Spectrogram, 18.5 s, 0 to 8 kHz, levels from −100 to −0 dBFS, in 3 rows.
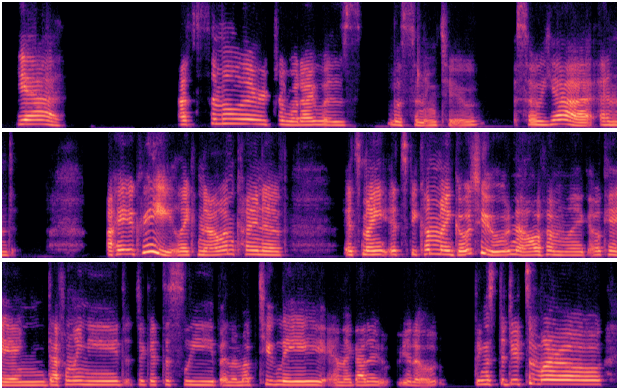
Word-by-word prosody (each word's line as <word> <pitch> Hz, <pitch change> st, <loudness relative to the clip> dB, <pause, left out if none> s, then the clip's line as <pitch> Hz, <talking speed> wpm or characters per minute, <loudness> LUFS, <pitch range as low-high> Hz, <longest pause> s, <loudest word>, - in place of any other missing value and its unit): Yeah. 265 Hz, -6 st, +2 dB, 1.1 s
That's 245 Hz, +1 st, -1 dB
similar 290 Hz, -3 st, +1 dB
to 250 Hz, -, -4 dB
what 220 Hz, -1 st, -3 dB
I 225 Hz, +1 st, +2 dB
was 210 Hz, -2 st, -5 dB, 0.3 s
listening 195 Hz, -, -5 dB
to. 105 Hz, +2 st, -8 dB, 0.4 s
So, -, -, -4 dB
yeah. 230 Hz, -4 st, +3 dB
And, 215 Hz, -2 st, -4 dB, 0.9 s
I 265 Hz, -, +4 dB
agree, 280 Hz, -, +5 dB
like, 220 Hz, +1 st, -1 dB
now 225 Hz, -1 st, +2 dB
I'm 265 Hz, +1 st, -1 dB
kind 255 Hz, -1 st, 0 dB
of 215 Hz, -1 st, 0 dB, 0.6 s
it's 230 Hz, 0 st, -3 dB
my 240 Hz, -1 st, +6 dB
it's 245 Hz, 0 st, +1 dB
become 280 Hz, +3 st, 0 dB
my 260 Hz, -2 st, +6 dB
go-to 230 Hz, -, +3 dB
now 220 Hz, -3 st, +1 dB
if 225 Hz, -, -2 dB
I'm, 225 Hz, -4 st, -2 dB
like, 210 Hz, -1 st, -6 dB
"Okay, 225 Hz, -3 st, -1 dB
I 205 Hz, +1 st, -3 dB
definitely 240 Hz, +4 st, -2 dB
need 230 Hz, -1 st, -2 dB
to 235 Hz, -, -6 dB
get 225 Hz, -1 st, -7 dB
to 240 Hz, -, -6 dB
sleep, 225 Hz, -2 st, -5 dB
and -, -, -5 dB
I'm 195 Hz, +1 st, -4 dB
up 215 Hz, +1 st, -7 dB
too 250 Hz, -2 st, -5 dB
late 220 Hz, -1 st, +3 dB
and 195 Hz, -, -8 dB
I -, -, -5 dB
gotta 205 Hz, +1 st, -2 dB
you -, -, -7 dB
know, 190 Hz, -2 st, -5 dB, 0.4 s
things 255 Hz, +1 st, -3 dB
to 270 Hz, -, -9 dB
do 275 Hz, +2 st, -5 dB
tomorrow. 265 Hz, -3 st, +4 dB
230 Hz, 165 wpm, -21 LUFS, 215-255 Hz, 1.1 s, my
